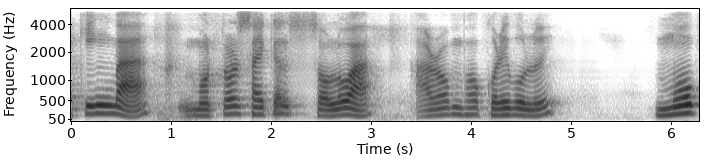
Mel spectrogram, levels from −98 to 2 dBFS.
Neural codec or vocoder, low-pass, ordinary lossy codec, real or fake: codec, 24 kHz, 0.9 kbps, DualCodec; 5.4 kHz; none; fake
